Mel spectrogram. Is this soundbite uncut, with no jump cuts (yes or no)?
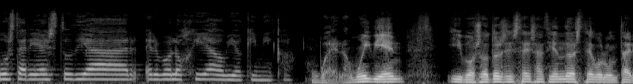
yes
